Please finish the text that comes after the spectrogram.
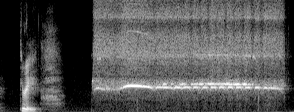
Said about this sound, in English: Are you ready? Should we shall shall we do shall we blow our wiener whistles together? Indeed, we're going to deafen our entire audience now. You ready? We won't blow it loud.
